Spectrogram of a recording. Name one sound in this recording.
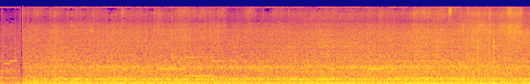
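Tyres roll and rumble on a wet road.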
